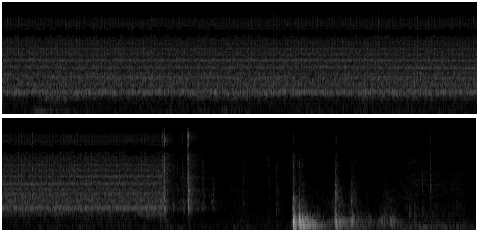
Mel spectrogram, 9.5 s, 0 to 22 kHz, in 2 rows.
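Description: Canon 514XL-S Sound Super 8 movie camera running steadily, its motor and film drive making an even mechanical whir that stops about six seconds in with a couple of clicks. A loud thump and a few small knocks follow soon after.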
